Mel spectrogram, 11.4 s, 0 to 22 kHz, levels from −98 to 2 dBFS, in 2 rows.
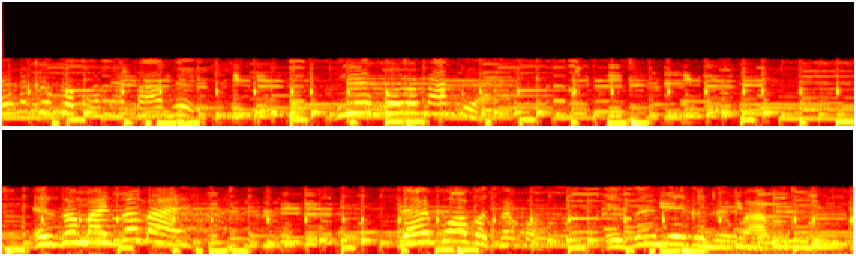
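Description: Nothing technically wrong can be heard in this audio.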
